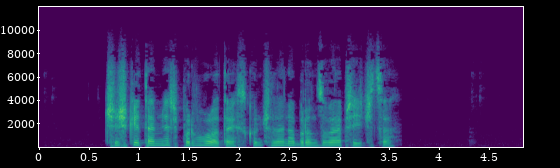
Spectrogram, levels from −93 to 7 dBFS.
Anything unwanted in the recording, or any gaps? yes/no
no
